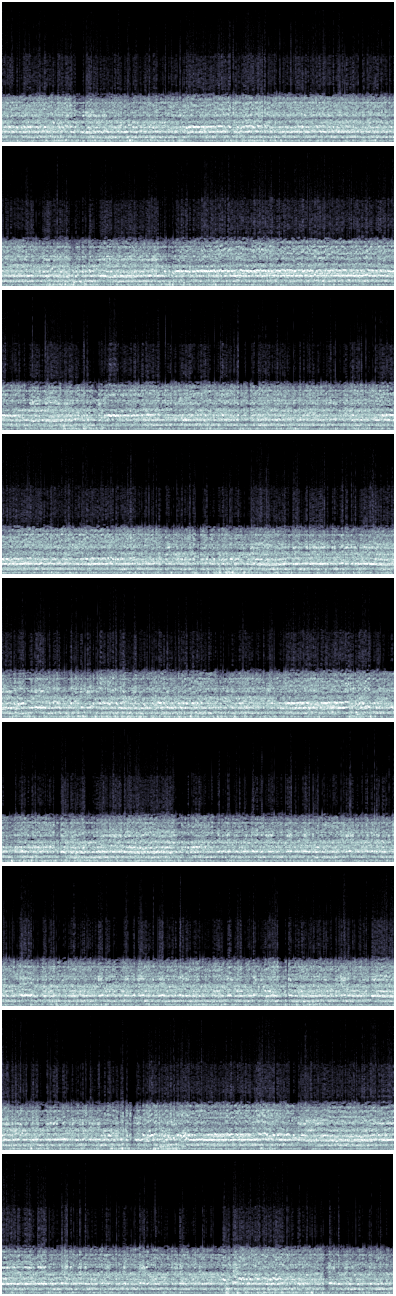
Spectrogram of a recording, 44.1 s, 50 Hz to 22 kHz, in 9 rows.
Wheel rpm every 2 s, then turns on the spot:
230, 230, 230, 220, 210, 220, 230, 230, 230, 230, 230, 230, 230, 230, 230, 230, 230, 230, 220, 220, 230, 230.
none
